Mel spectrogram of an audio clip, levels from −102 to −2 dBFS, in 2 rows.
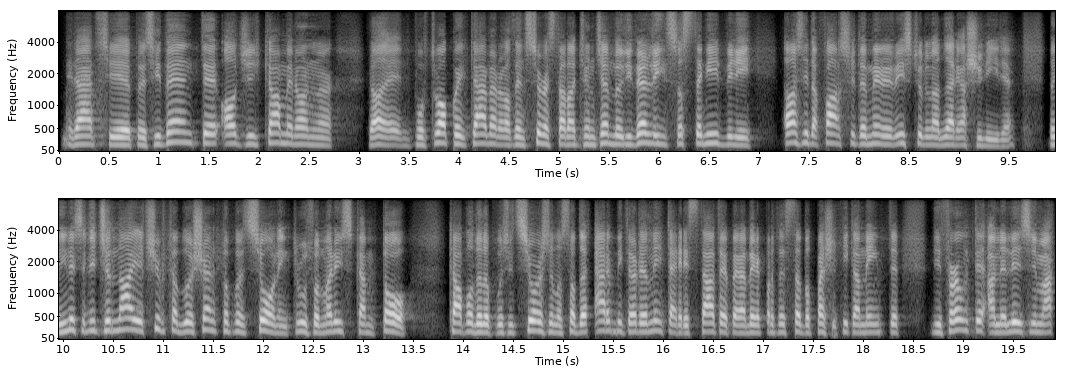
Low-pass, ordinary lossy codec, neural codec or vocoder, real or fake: none; none; codec, 16 kHz, 0.5 kbps, FunCodec, trained on Chinese and English, 25 frames a second; fake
